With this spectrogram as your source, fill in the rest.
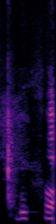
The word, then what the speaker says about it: before: but it's before and before yeah so did did you write down that the first syllable was stressed maybe maybe it's my mistake i'll take it yeah it's it's the second one that's stressed because because i'm expert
